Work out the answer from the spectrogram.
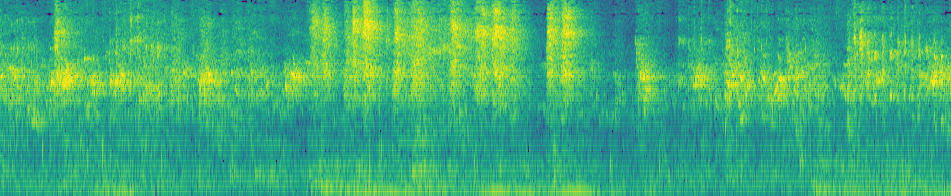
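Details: Pet budgerigars squawking and chattering in loud bursts separated by brief lulls, bright harsh notes mixed with softer warbling.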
